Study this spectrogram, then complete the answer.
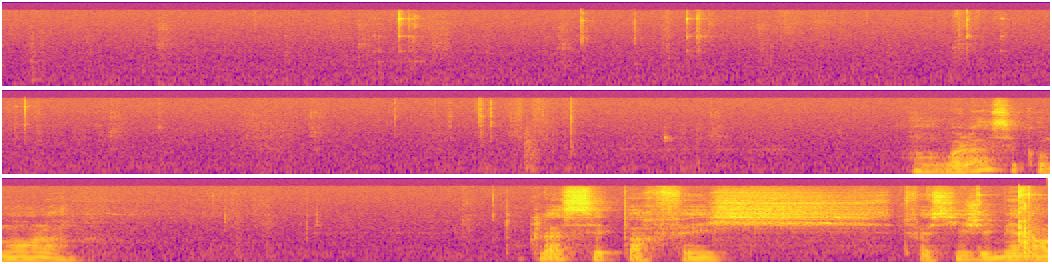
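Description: A small metal tool scrapes and clicks against a thin metal edge.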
